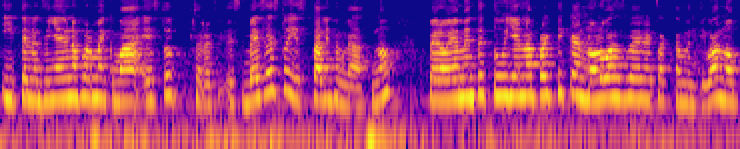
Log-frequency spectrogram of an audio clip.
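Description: A raised, projected voice moves at a very fast pace with fairly even intonation. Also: woman, high pitch for a woman. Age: 20s. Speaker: pharmacy student. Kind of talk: casual chat.

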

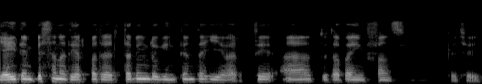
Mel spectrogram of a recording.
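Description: With a Chilean accent, a man speaks at a medium pitch in a monotone, flat intonation. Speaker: filmmaker. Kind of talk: casual chat.

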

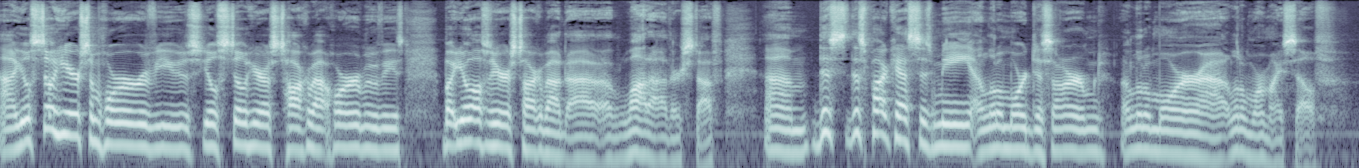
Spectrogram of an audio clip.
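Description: A man speaks with an Appalachian accent in a fairly high, bright, sharp tone. His intonation is lively and his pace moderate. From southern West Virginia, near Kentucky border. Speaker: podcast host, horror movie reviewer. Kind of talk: casual solo podcast monologue. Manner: halting, many repetitions and fillers.

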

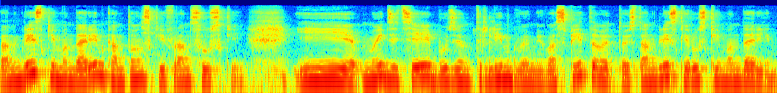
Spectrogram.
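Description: A dark, mellow, somewhat breathy voice at a moderate pace, with ordinary pitch variation. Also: woman. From Siberia, Russia (Barnaul). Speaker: podcast co-host. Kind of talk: casual chat.

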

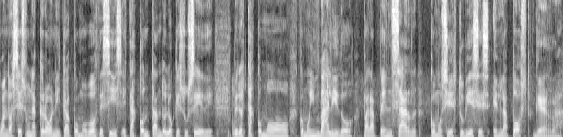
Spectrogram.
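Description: Using a Rioplatense accent, a man at medium pitch speaks at a fairly slow pace with very wide pitch swings and very even loudness, on a very clean recording with a silent background. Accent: Argentine Rioplatense Spanish. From Argentina, Rosario. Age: 70s. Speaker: radio host. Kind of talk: radio talk and listener mail reading.

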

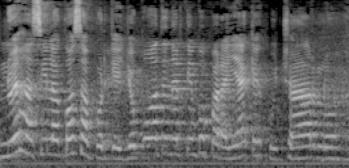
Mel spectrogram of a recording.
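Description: A woman talks with audible room echo around her. Noticeable background noise runs underneath. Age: 20s. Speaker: design student and café worker. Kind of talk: casual chat. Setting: café.

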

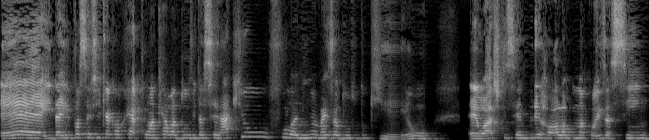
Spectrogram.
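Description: In a normal speaking voice, a woman with a fairly high pitch talks at a moderate pace with ordinary pitch variation. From interior of Rio de Janeiro state, Brazil. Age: 30s. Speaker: English teacher and home decor influencer. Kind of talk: casual interview chat.

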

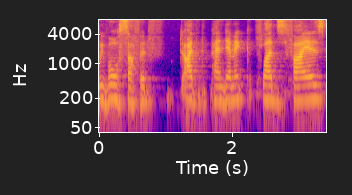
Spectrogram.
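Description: A woman speaks at a moderate pace with a medium pitch. Her tone is bright and sharp. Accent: Australian. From Sydney, Australia. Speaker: singer-songwriter. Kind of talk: casual interview. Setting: video call.

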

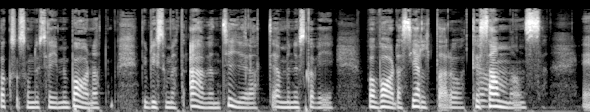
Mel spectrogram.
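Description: At a moderate pace, a woman with a medium pitch speaks with fairly even intonation in an unremarkable speaking voice. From northern Sweden, Vilhelmina (Lapland). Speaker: fly-fishing enthusiast and lawyer. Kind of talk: casual interview. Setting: friend's apartment, in person.

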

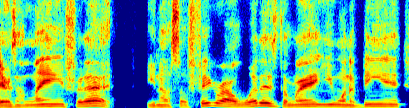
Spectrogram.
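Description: With a plain, everyday voice, a man talks at a fairly quick pace and lively intonation in a very clean recording with a silent background. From Flint, Michigan. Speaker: hip-hop artist. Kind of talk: interview.

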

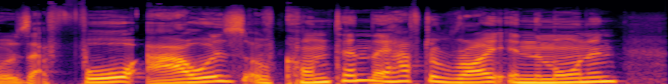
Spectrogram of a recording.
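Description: This man's voice sits high in pitch. His tone is animated and his intonation lively. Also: very clean recording, silent background. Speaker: podcast host. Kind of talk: solo outro monologue; casual interview chat.

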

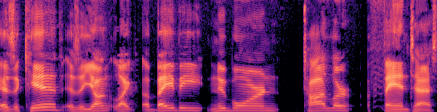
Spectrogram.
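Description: Recorded very cleanly with a silent background and a dry, close sound with no echo, a man speaks in a Southern US accent. His fairly high voice is bright and sharp, with lively intonation. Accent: Southern American. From US South, Mississippi (Jackson area). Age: 30s. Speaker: student ministry pastor. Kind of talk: casual chat.

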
